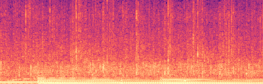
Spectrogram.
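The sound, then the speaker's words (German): A church audience claps steadily and densely after a prayer at a service, a continuous wash of applause over sustained keyboard chords that swell in partway through. “Lass uns jetzt mal einen riesigen Applaus geben.”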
